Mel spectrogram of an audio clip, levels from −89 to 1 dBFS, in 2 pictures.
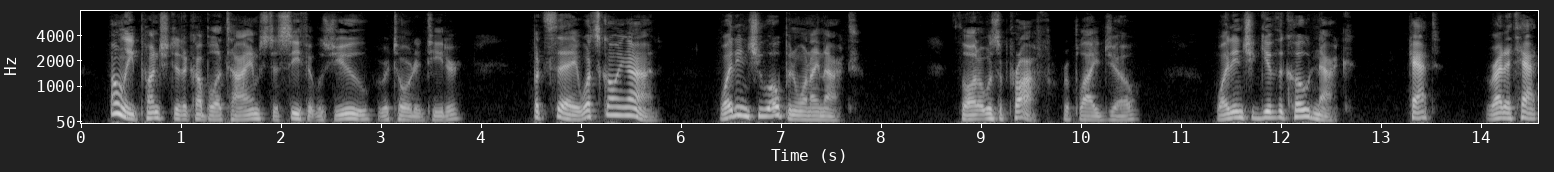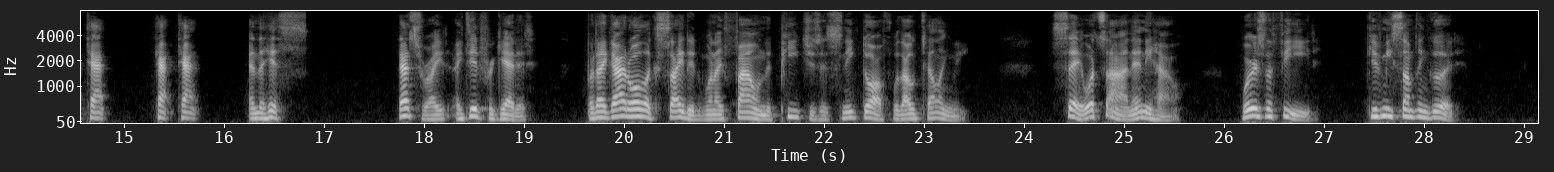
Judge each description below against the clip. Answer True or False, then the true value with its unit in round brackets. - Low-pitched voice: True (130 Hz)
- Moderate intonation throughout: False (6.5 semitones)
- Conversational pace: True (175 wpm)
